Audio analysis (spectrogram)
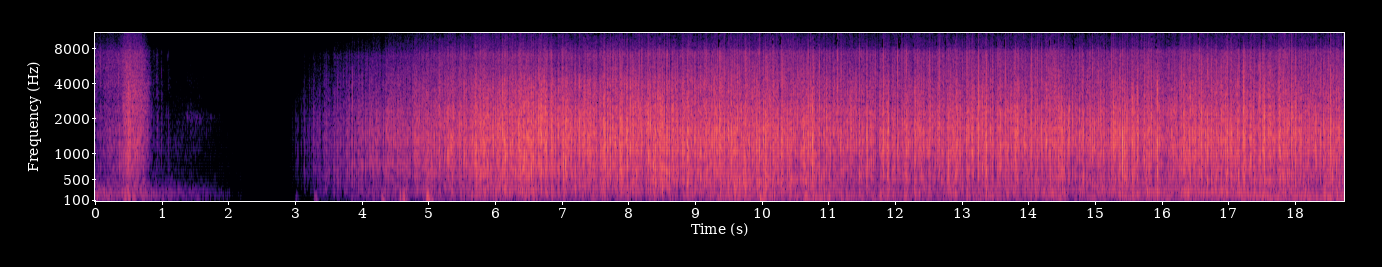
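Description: Steady rain drums on an emergency shelter in the forest at night, a dense, even hiss that starts after a brief quiet and holds unbroken, with a few heavier drops tapping near the start.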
